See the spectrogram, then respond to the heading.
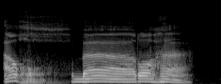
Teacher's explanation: kho-nya dialirkan lagi disertai dengan ketebalan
